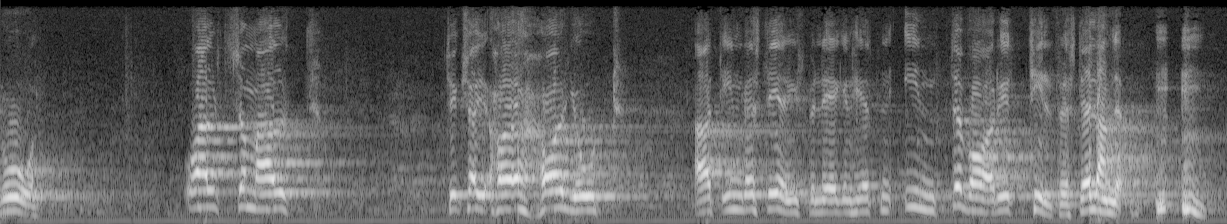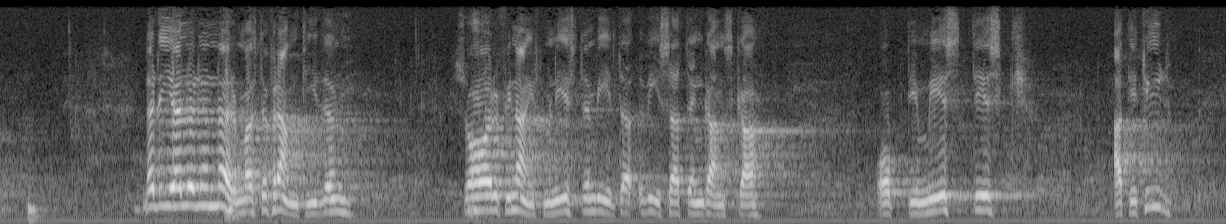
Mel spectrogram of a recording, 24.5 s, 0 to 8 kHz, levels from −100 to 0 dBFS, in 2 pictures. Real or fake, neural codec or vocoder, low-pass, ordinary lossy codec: real; none; 7.2 kHz; MP3, 64 kbps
